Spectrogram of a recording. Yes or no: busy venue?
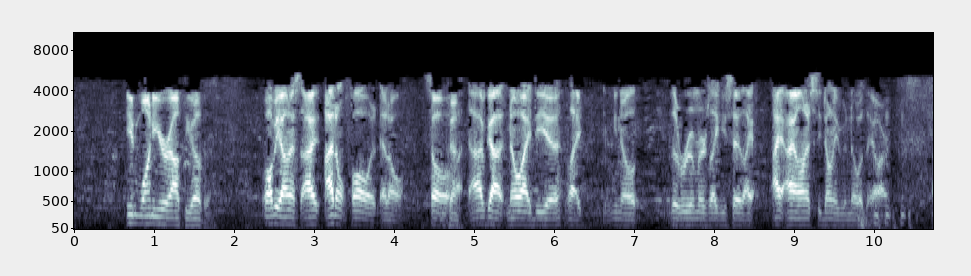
yes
